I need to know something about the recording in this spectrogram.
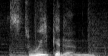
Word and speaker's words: Suikoden: back and forth like i always used to say suey coden but then dave says suikoden because that's kind of closer to how they say it in a japanese commercial that he looked up and so like i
